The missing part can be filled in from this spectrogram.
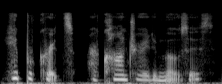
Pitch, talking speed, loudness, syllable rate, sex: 220 Hz, 135 wpm, -22 LUFS, 6.1 syllables/s, female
